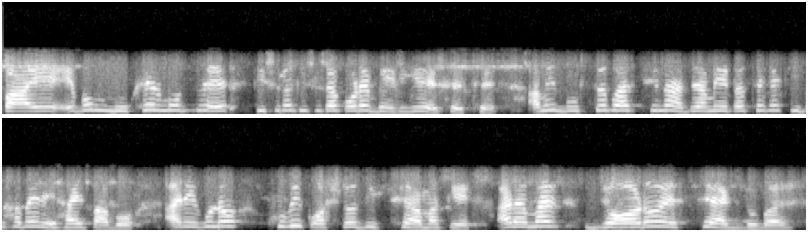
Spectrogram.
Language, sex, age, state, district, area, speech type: Bengali, female, 18-30, West Bengal, Paschim Bardhaman, rural, conversation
